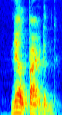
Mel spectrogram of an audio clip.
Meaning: plural of nijlpaard
- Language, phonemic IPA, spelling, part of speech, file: Dutch, /ˈnɛilpardə(n)/, nijlpaarden, noun, Nl-nijlpaarden.ogg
